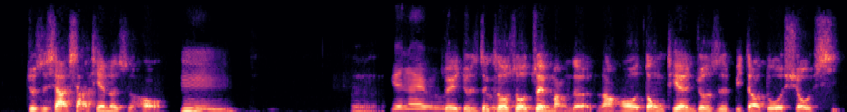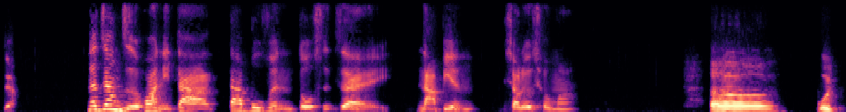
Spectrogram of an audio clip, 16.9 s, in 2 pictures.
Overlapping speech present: No

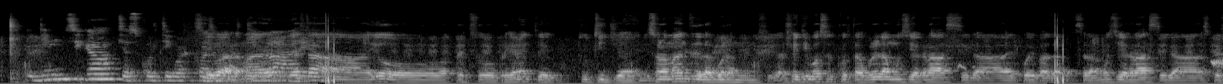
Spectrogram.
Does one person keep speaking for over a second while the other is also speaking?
Yes, from 2.0 s

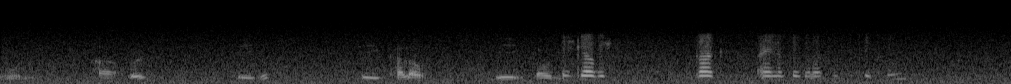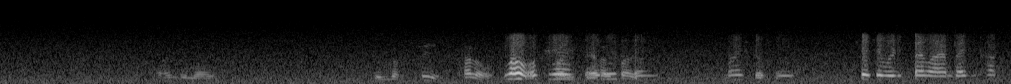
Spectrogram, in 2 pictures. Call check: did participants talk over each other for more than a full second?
Yes, from 15.2 s

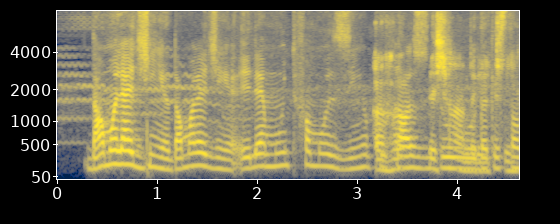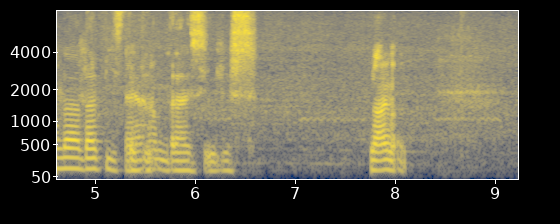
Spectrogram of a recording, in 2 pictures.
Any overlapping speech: Yes, from 3.2 s

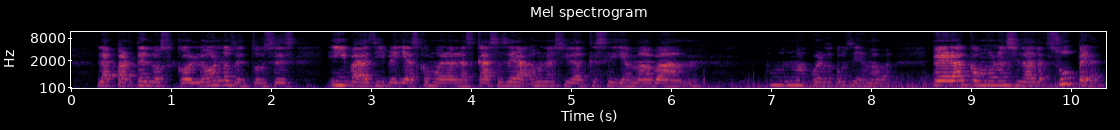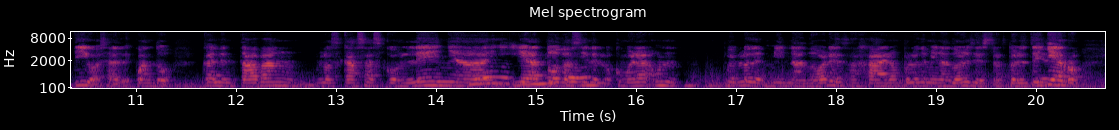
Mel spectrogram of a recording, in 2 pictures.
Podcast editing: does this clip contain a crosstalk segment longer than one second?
Yes, from 14.3 s

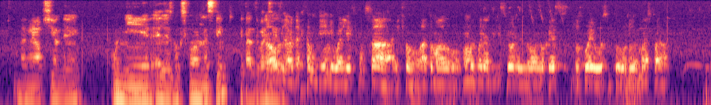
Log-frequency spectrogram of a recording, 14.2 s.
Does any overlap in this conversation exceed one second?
No

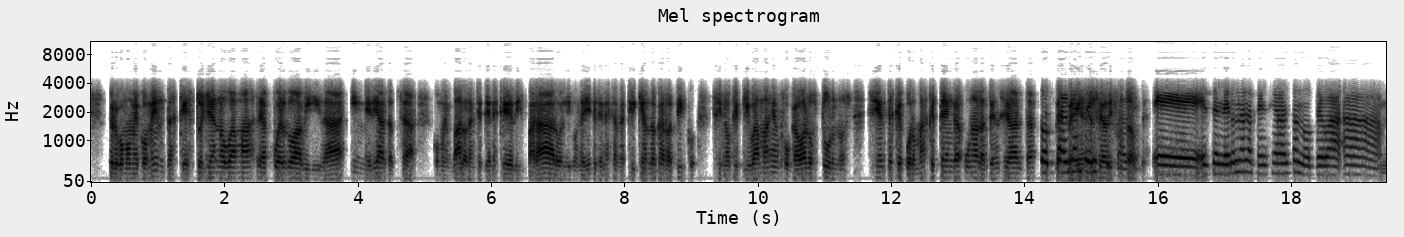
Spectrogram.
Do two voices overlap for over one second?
Yes, from 14.5 s

